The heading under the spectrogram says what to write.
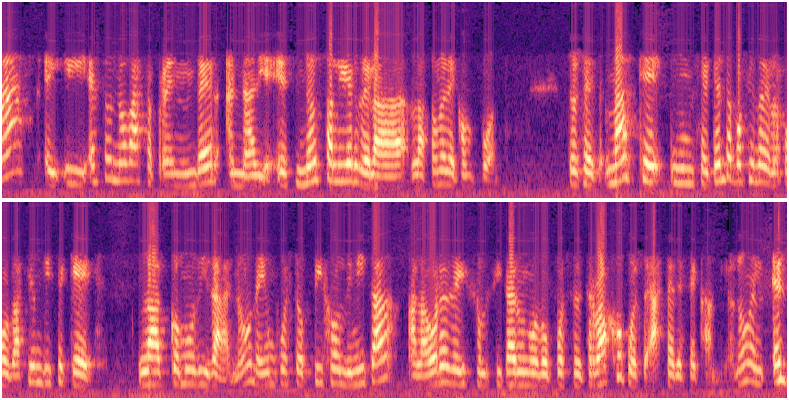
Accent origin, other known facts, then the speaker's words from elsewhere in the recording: United States; now in Europe; Porque yo, uh-huh. obviamente, soy americana y tenemos otro modelo ahí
